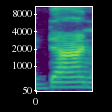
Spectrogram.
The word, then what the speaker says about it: Dine: my name is the dine rhymes with Divine I am the chief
